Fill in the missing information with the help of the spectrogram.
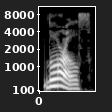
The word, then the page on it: laurels: British English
